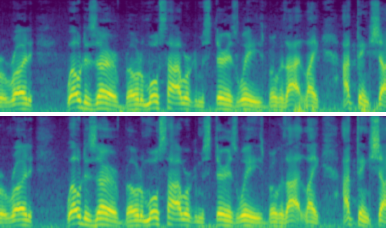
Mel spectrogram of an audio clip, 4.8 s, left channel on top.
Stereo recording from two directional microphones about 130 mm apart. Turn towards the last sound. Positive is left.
turn(degrees=-35)  # may be behind; listen again after turning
